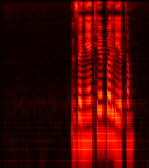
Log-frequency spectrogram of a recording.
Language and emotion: Russian, neutral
